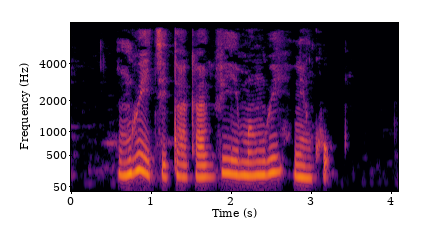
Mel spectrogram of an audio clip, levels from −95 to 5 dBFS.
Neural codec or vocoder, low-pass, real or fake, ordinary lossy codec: vocoder, 44.1 kHz, 128 mel bands every 512 samples, BigVGAN v2; 7.2 kHz; fake; MP3, 64 kbps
